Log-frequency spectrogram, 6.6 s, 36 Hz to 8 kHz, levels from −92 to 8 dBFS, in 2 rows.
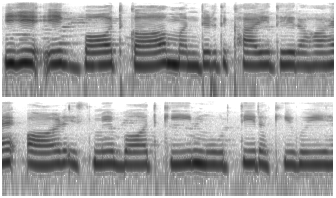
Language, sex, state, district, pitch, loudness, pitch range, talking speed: Hindi, female, Uttar Pradesh, Lalitpur, 225 Hz, -17 LUFS, 220-235 Hz, 155 wpm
